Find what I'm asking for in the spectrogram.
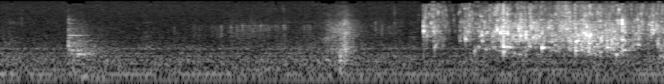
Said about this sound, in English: The next step is to put a quart of water in there.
